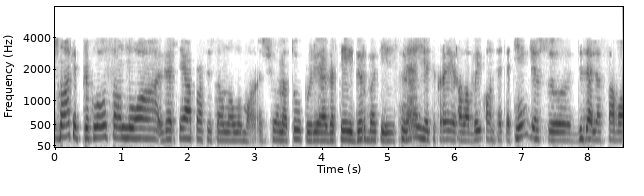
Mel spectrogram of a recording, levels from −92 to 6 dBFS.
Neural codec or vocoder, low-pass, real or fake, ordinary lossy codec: none; 7.2 kHz; real; AAC, 16 kbps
